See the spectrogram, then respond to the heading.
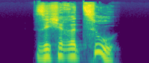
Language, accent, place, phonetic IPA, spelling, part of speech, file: German, Germany, Berlin, [ˌzɪçəʁə ˈt͡suː], sichere zu, verb, De-sichere zu.ogg
- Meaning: inflection of zusichern: 1. first-person singular present 2. first/third-person singular subjunctive I 3. singular imperative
